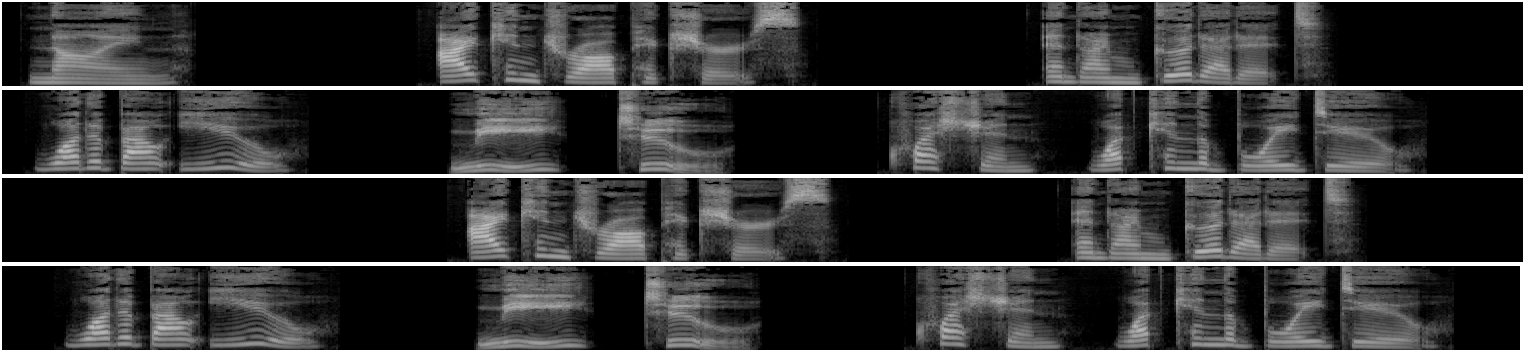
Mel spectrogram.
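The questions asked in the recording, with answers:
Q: Question, what can the boy do?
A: He can draw pictures.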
